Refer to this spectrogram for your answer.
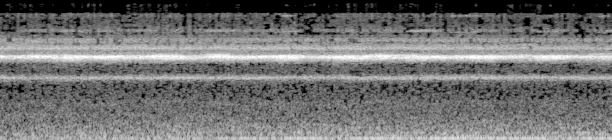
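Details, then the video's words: Continuous cricket chorus from a tropical rain forest: bright, piercing, sustained trilling on several pitches at once, unvarying for the whole stretch, with a faint low hum underneath. "Endless Cricket Chirping"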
